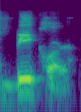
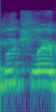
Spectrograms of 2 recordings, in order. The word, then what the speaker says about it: Buechler: your last name joe it's beakler okay i was going to say butchler but i knew i was going to be wrong so be clear uh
